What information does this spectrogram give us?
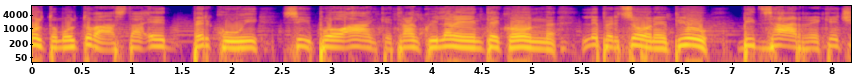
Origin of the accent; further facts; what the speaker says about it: Tuscany, Italy; alla fine io sono toscano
